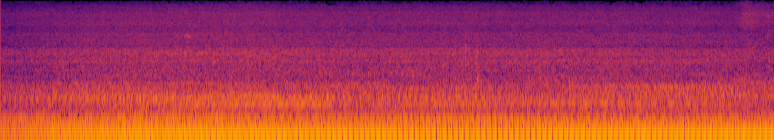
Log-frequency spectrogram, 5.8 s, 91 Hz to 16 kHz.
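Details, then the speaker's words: Freshly swapped BMW M3 S54 six-cylinder on its first start, alternator charging, surge tank connection unfinished: a deep, even growl holds steady and strong with no knocks or misses. Normal revving. "There you go, guys. We got a running M3 S54 swap. Can't be happier."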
